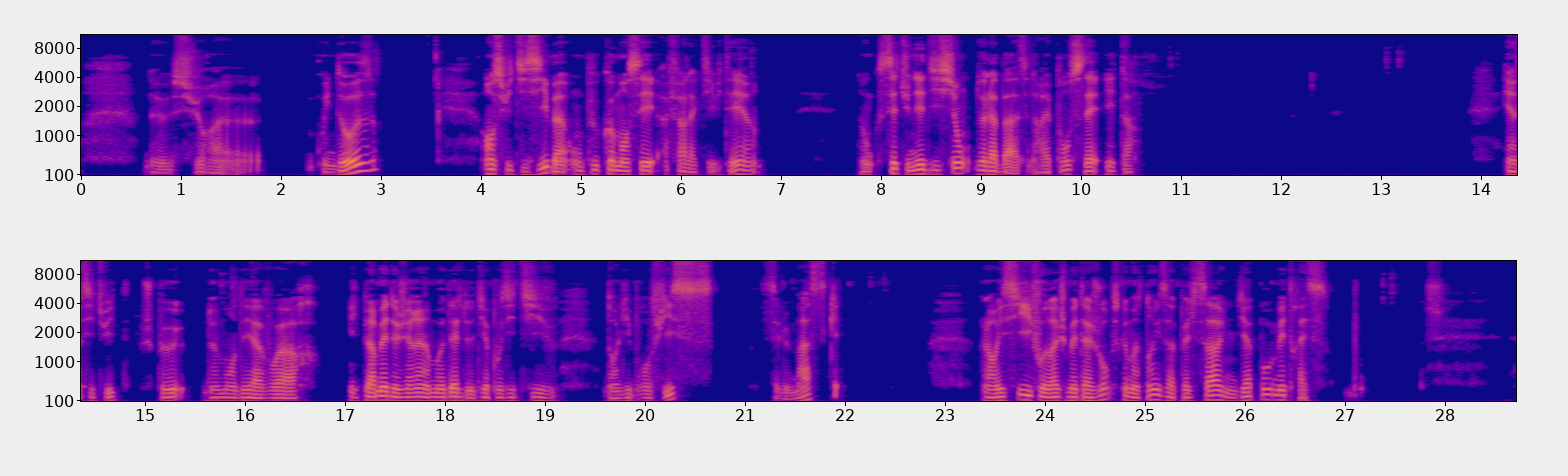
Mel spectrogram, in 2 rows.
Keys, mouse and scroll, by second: 0.9-1.6 scroll down 4, 2.8 click, 4.3-4.6 scroll up 1, 6.5 click, 10.2-11.3 typing, 13.0 click, 15.7 click, 21.2-22.8 typing, 27.3 click.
